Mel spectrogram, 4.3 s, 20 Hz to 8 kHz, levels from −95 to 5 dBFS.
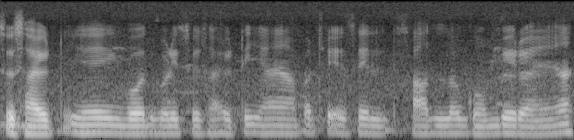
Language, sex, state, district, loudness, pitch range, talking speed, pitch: Hindi, male, Chandigarh, Chandigarh, -22 LUFS, 115-120 Hz, 235 wpm, 115 Hz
